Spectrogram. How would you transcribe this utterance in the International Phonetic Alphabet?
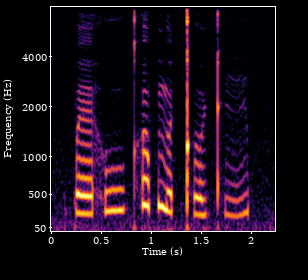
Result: p ɛː˨ h uː˧ kʰ ɐ˥ p̚ n̪ ɵ˨ t̚ kʰ ɵ˨˧ ɥ kʰ iː˨˥ p̚

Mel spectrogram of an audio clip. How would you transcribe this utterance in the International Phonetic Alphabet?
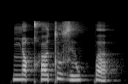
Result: ɲ ɵ qʰ u t u z ɨ w pː ɐ

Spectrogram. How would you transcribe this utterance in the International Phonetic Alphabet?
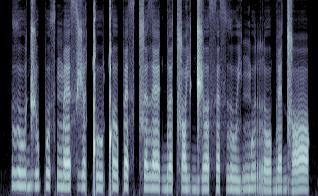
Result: ð u d͡ʒ u p u θ ŋ͡m ɛ θ ʒ ə ǃ u ǃ ɤ p ɛ θ t͡s ə ð ɛ ɡ͡b ə t͡s ɔ j d͡ʒ ɤ θ ə θ ð u j ŋ͡m u r o b ɛ d͡z ɔ

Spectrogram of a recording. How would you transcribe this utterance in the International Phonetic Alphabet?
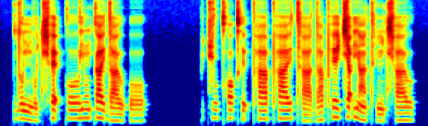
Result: d o˦˨ ɲ o˨ t͡ɕʰ ɛ˦ ʔ k o˦ ʊ̯ j ũ˦ k a˦˨ ɪ̯ d a˨ ʊ̯ ʔ o˨ | t͡ɕ u˦ kʰ ɔ˦˨ kʰ ɪ˦ ʔ pʰ ä˦ pʰ a˦ ɪ̯ tʰ ä˨ d ä˦ pʰ e˦˨ ɪ̯ t͡ɕ ä˦ ʔ j ã˨ tʰ ĩ˨ t͡ɕʰ a˦ ʊ̯

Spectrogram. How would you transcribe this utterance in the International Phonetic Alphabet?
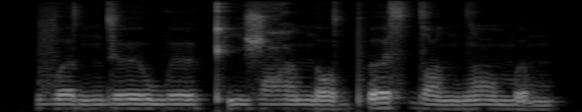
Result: v əː d n d øː w øː kʼ i ʒ ʕ ɑ̃ n ɾ ɔ d pʼ əː sʲ dˤ ə˞ n d ɑ̃ m ə m

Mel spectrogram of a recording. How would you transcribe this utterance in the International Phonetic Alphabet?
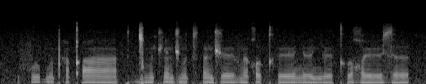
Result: f u b ə̃ pʰ ə̃ qʼ ãː | ɡ͡ǀ ũ t͡ʃ ɛ̃ d͡ʒ ũ t͡sʼ ə̃ d͡ʒ øː v ə̃ χ u kʰ øː n øː ɲ øː kʰ u ʁ øː z ə

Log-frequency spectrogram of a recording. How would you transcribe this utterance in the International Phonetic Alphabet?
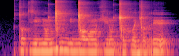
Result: t o t zʲ ũ ɲ õ ɡ͡ǀ ĩ ɲ i ŋ͡ǀ ʊ lˠ ũ ç i ɾ ũ ǀ ʊ xʷ a ɟ o r ɪ

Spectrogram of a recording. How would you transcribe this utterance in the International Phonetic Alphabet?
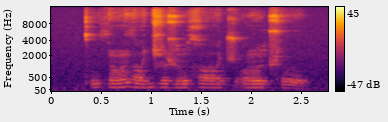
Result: kʼ u θ ɔ̃ ð ɔ d͡ʑ o ʐ ũ x ɔː t͡ʃ o̰ lˠ ũ ʈ͡ʂʰ o

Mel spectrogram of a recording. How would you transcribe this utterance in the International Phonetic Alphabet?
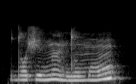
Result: d ɔ ʃ e ŋ œ̃ n d õ m ɔ̃

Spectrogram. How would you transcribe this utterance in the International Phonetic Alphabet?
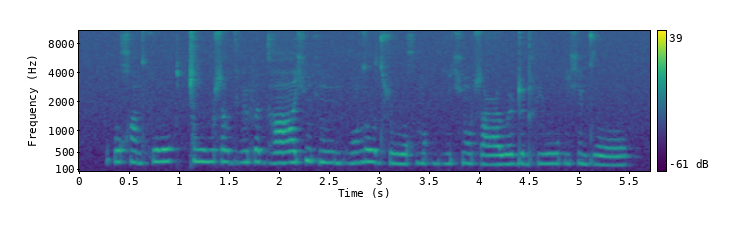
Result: ʔ u χ ã d f o | ǀ uː ɬ ʌ l ɡʱ ĩ ɭ f ɛ ɡʱ aː ç ũ ç ũː bʱ õ z oː d ɬ uː χ m õ ʔ bʱ ĩ ç õ ɬ ʌ ʕ ɯː ɭ ɖ ɯ ɖ f j uː ʔ i ç ĩ ɖ d w oː

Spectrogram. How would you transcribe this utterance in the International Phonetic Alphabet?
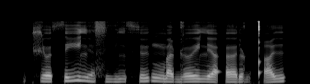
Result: t͡ʃ ɵ θ i lʲ a̤ s i̤ lʲ θ ʉ ŋ͡m a ɖ ɵ ɪ̯ lʲ a ʔ ɐ ɾ ʉ ɖ qʼ ɨ

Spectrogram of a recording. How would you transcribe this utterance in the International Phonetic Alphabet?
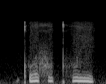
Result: kʷʼ æ xʷ i kʷʰ i

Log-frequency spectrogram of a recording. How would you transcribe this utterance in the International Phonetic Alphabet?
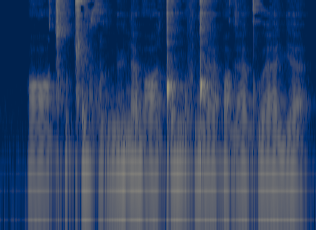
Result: ɑː ǀʰ u ǁ ɛ lʲ xʷ ɤ r n y n æ w ɑː ɐ̯ ǃ ə ŋ ɤ f ŋ͡ǃ æː p ɑ ɡ æː kʷʼ æː nʲ æ

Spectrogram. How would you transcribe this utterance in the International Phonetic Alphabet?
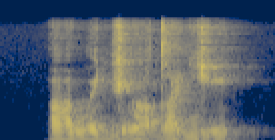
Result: ɑ˨˩ w ə˨˩˦ ɟ i˨˩˦ ɳ ɔ˨˩˦ dˤ i˨˩˦ ɟ i˨˩˦

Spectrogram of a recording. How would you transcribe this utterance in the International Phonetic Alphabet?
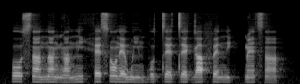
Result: o˦ s ã˧ n ã˧ ɡ ã˨ n ĩ˧ h ɛ˦ s ɔ̃˦ ɾ ɛ˧ w ĩ˨ b o˧ t ɛ˧ t ɛ˧ ɡ a˧ f ɛ˧ n i˨ k͡p ɛ̃˧ s ã˨

